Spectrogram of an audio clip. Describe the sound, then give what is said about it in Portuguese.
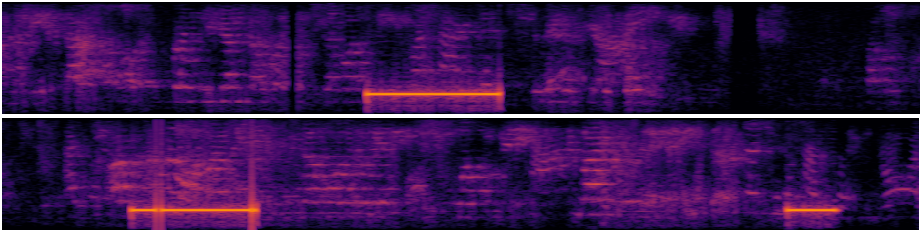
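Three loud, steady telephone line beeps, two lasting about a second and a final short one, cut through ongoing speech over a phone line, signalling the start of a voicemail recording. “Você só será tarifado após o sinal.”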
